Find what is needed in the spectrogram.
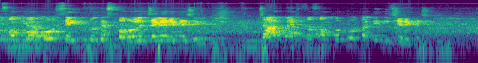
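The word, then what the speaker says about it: ρ: হচ্ছে এরকম টেরা রো এটার উচ্চারণ হচ্ছে রো আর রো ডব্লিউ ঠিক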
